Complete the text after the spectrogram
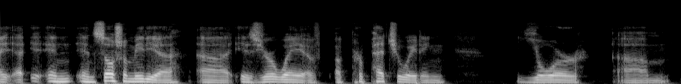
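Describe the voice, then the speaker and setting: A man hosting a podcast interview, thinking aloud in halting, restarting phrases. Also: lowish voice, no room sound, highs cut off. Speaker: podcast host. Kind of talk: interview chat.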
